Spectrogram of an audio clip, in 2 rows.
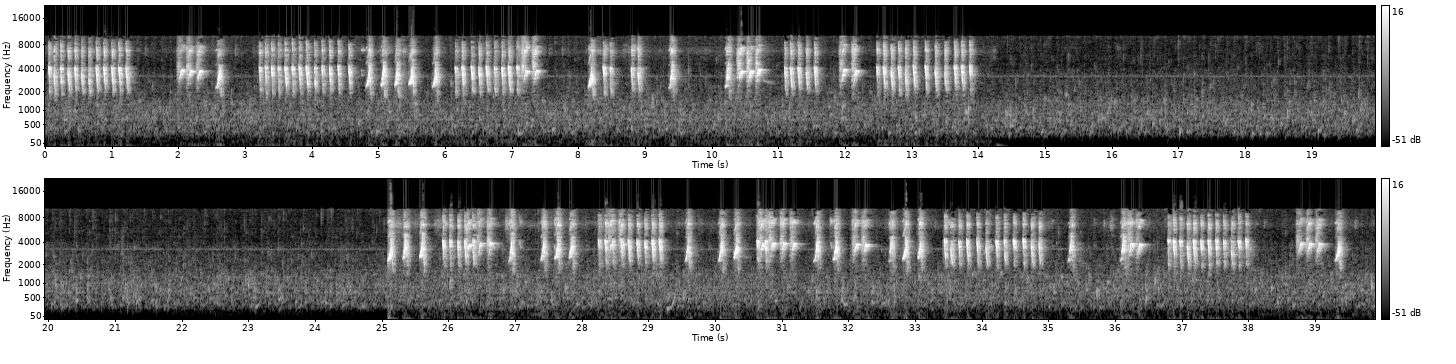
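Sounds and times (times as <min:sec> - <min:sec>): shama bird singing: 0:00.0 - 0:01.4, 0:02.0 - 0:07.5, 0:08.1 - 0:09.6, 0:10.2 - 0:14.0, 0:25.1 - 0:38.1, 0:38.7 - 0:39.5
water trickling: 0:00.0 - 0:39.9.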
